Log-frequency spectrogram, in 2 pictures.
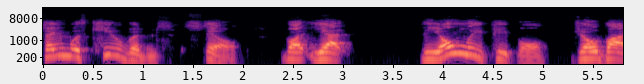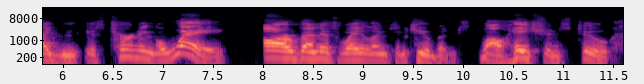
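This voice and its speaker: A very slow, high-pitched man with very wide pitch swings. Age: 60s. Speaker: author and entrepreneur. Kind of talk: casual chat. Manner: assertive.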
